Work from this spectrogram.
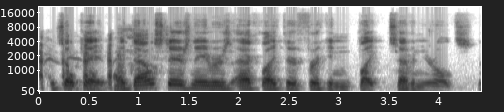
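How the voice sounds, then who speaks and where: The man's voice is medium in pitch with a dark, mellow tone and ordinary pitch variation. He speaks at a moderate pace in a dry, close sound with no echo. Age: 40s. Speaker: live stream panelist. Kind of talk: casual chat. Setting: live video stream.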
